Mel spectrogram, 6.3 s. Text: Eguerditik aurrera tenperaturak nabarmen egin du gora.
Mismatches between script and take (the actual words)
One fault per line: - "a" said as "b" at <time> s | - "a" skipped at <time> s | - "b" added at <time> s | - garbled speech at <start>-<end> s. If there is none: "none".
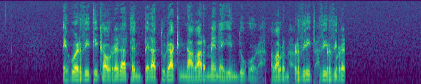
- garbled speech at 4.1-5.2 s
